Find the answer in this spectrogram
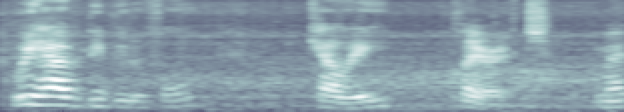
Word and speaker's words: Klarich: really dope accent we have the beautiful Kelly clarich am I pronouncing that right you are okay wonderful oh was it clarich cleric no it's clarich it is clarich yeah man I I'm always wrong with the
